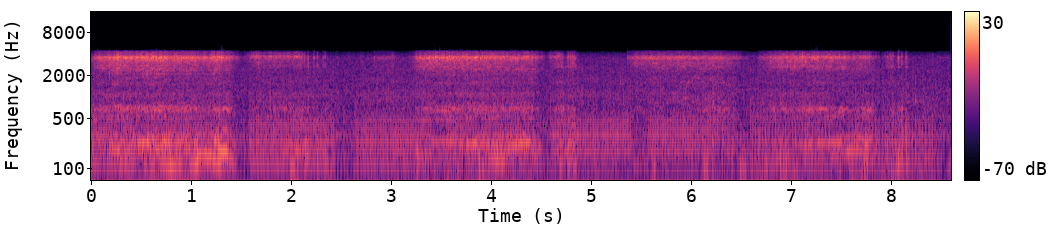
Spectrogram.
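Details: Man snoring extremely loudly while asleep after drinking several alcoholic beverages, and he reportedly almost choked on vomit while sleeping: loud, harsh rattling snores repeating with each breath over a steady room hum. Heavy snoring.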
